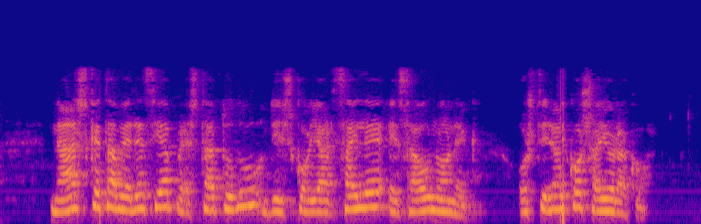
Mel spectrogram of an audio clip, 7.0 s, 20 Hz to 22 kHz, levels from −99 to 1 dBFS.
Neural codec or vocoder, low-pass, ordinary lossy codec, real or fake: none; 7.2 kHz; AAC, 48 kbps; real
